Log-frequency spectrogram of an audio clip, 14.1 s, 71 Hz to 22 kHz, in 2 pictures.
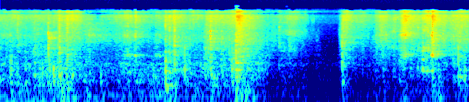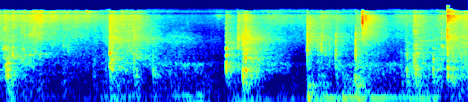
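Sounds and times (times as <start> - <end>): paper and cardboard rustling: 0.0 - 9.5.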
